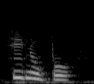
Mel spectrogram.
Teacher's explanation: Cara baca vokal A sama dengan tulisan fonetiknya, yaitu dibaca O.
